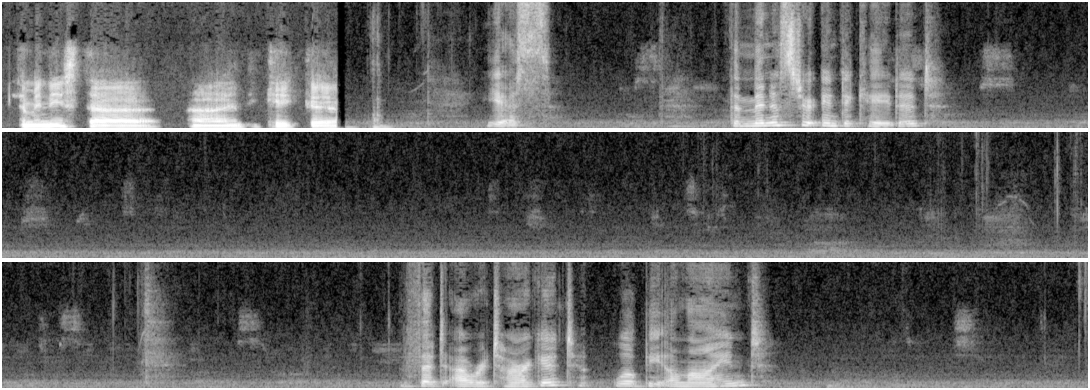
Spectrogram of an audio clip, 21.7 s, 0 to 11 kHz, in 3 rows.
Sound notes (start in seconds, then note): 4.2 speaking French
